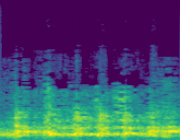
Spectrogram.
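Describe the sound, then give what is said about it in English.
Several dogs at a doggy daycare bark and yip excitedly in quick, overlapping bursts as they swarm a dog trainer, loud, with a few high whimpering yelps mixed in throughout. “It's pure doggy affection.”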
